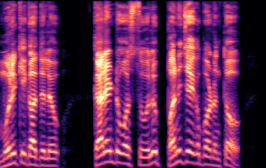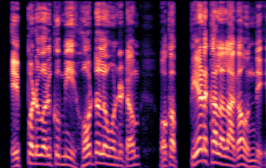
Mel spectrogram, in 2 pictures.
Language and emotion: Telugu, angry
